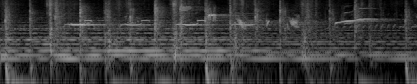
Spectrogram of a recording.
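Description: Background music for a cartoon: steady held chords with a quick, regular tapping beat and a few short high notes on top.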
